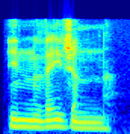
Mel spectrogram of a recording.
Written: invasion

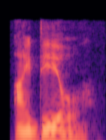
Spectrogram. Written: ideal

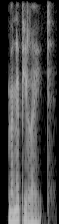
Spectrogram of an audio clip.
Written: manipulate

